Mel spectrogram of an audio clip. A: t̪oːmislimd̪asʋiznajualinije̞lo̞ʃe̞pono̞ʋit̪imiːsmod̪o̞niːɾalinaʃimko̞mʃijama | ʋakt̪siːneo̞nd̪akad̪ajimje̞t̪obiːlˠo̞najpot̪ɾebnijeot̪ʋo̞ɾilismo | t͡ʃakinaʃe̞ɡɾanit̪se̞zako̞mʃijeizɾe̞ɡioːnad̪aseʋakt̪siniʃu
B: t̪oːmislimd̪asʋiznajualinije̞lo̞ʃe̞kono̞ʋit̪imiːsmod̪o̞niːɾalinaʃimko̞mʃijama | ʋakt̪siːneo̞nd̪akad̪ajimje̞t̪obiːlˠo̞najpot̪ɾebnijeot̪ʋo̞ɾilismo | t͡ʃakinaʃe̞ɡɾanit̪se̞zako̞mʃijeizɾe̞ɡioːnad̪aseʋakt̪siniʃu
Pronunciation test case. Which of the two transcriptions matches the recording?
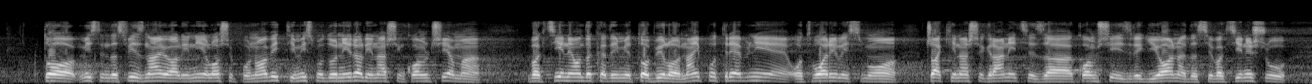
A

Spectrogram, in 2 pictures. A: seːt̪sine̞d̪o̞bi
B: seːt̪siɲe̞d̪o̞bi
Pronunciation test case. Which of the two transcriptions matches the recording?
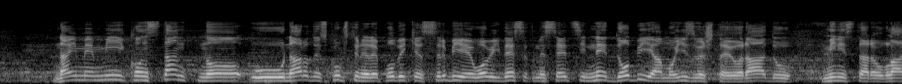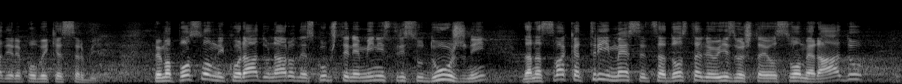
A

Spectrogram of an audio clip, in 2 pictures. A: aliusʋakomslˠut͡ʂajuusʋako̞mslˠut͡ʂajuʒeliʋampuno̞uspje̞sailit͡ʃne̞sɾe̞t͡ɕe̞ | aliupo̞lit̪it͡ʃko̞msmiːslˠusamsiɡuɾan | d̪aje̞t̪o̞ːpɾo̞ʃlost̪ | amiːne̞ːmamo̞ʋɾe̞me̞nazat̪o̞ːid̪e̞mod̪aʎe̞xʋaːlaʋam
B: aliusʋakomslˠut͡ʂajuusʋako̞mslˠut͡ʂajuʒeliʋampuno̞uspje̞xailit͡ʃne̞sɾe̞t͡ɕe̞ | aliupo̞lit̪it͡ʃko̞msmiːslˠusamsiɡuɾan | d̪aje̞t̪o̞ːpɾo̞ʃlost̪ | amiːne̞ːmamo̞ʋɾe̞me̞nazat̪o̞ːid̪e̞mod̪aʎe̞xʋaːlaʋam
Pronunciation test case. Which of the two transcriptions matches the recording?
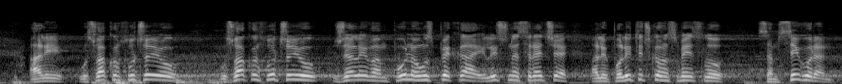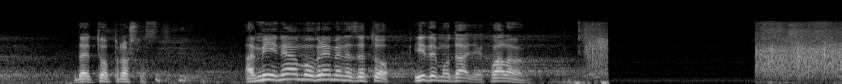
B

